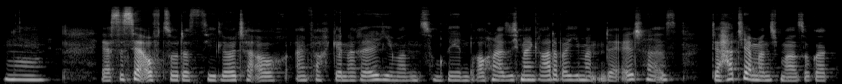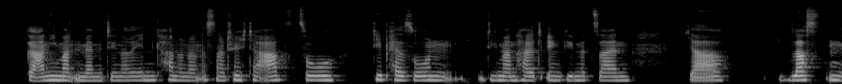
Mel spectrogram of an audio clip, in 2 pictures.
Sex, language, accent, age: female, German, German, 20-39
